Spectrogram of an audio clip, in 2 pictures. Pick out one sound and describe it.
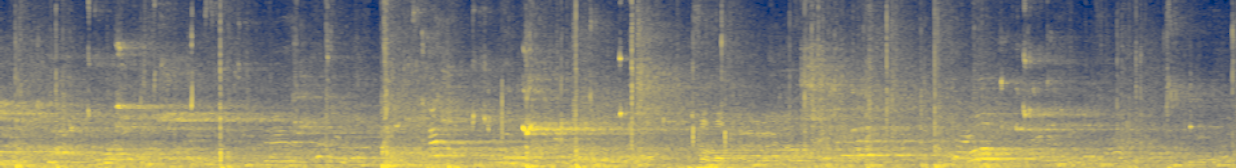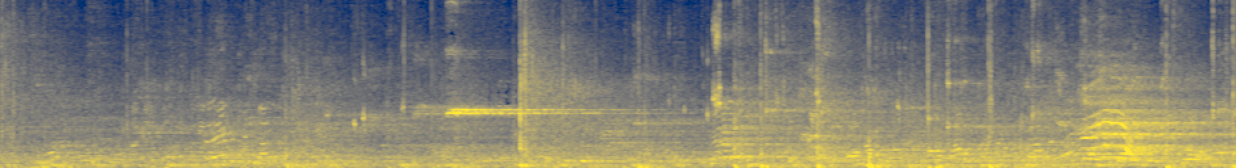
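Young men and women call out to each other in a large echoing hall.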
